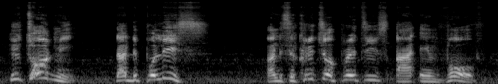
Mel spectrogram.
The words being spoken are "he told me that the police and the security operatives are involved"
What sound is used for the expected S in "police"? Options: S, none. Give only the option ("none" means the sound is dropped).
S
